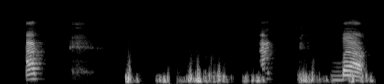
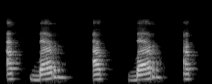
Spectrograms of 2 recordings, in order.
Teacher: setelah kita beri sifat syiddah selanjutnya diikuti dengan sifat hams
